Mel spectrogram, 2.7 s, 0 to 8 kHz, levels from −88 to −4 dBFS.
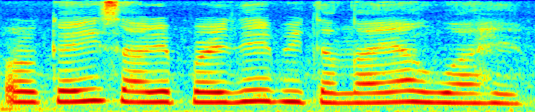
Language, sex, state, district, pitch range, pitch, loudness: Hindi, female, Arunachal Pradesh, Papum Pare, 260-285 Hz, 275 Hz, -13 LUFS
